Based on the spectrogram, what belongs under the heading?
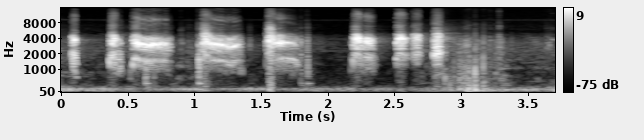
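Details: Long-tailed shrike (cendet) from Lampung learning to sing (ngriwik), used as a lure; a series of loud harsh, rasping squawks of varied length, about a dozen, with short gaps.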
